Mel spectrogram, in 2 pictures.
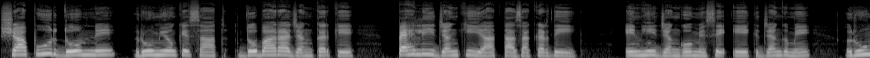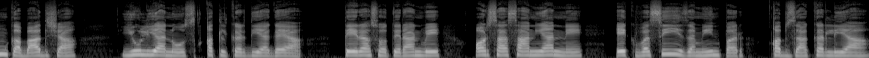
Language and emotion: Urdu, neutral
